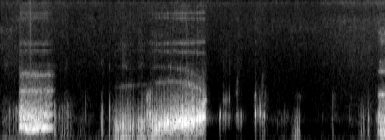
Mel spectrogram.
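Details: Zoey's stomach growling: low gurgling rumbles, one long rolling growl followed by brief bubbling pops, borborygmi from gas and fluid moving in the gut.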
